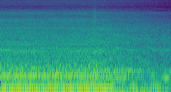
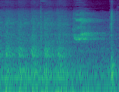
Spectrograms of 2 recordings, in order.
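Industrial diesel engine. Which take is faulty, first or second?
second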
